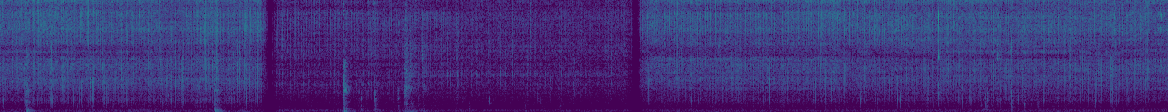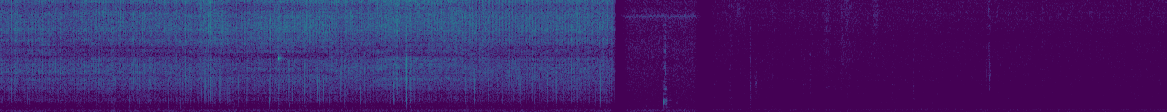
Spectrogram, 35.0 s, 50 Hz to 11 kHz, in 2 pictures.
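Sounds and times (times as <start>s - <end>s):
batter sizzling in a frying pan: 0.0s - 26.8s.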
